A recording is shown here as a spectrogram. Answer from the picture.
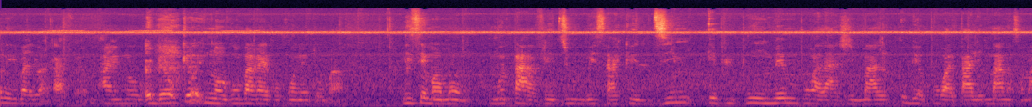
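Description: Crickets trilling in one unbroken high-pitched tone, under a woman's speech.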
